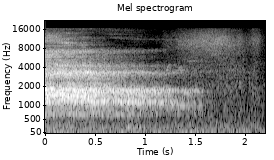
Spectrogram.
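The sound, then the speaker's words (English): A held deep breath is released as one long, airy exhale that starts fairly strong and fades steadily over about two seconds, heard alone with no talk. “So let's take a nice deep breath in and hold the air in your lungs and release.”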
